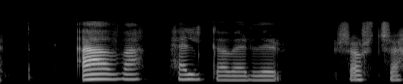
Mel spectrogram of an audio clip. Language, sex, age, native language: Icelandic, female, 10, Icelandic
